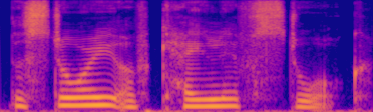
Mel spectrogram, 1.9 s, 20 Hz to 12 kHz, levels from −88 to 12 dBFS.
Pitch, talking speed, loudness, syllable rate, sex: 210 Hz, 160 wpm, -15 LUFS, 4.1 syllables/s, female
